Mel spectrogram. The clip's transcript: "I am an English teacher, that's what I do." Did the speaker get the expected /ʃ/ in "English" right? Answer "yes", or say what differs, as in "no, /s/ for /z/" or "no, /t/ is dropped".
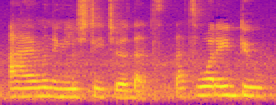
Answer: yes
